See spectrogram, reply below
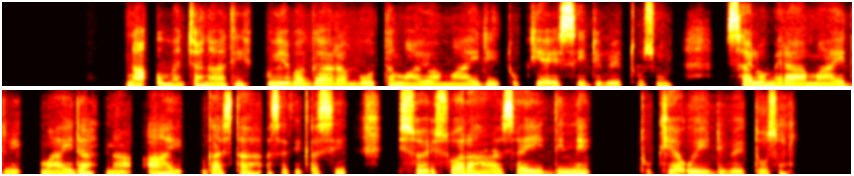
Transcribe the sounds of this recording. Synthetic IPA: naːʔʊmɐt͡ʃʼːɐnaːt̪ɪɡ̥ʊjːɛbɐɡːaːɾɐbo̞ːt̪ːɐmaːjɔwaːmaːjɪd̪ɪt̪ʊkʰːɪjɐʔɛsːid̪ɪbe̞ːt̪ʰːo̞ːsɔnɐ | sɐlɔmɛɾaːmaːj | maːjɪd̪ɐnaːʔaɡɐst̪ɐɐsɐt̪ɪkʼɐsːɪ | ɪsːɔɪ̰sːʊwɐɾɐɦaːsɐjɪd̪ːɪnːɛ | t̪ʊkʰːɪjɐ̰ʔʊjiːd̪ɪbe̞ːt̪ːo̞ːsɔnɐ̥

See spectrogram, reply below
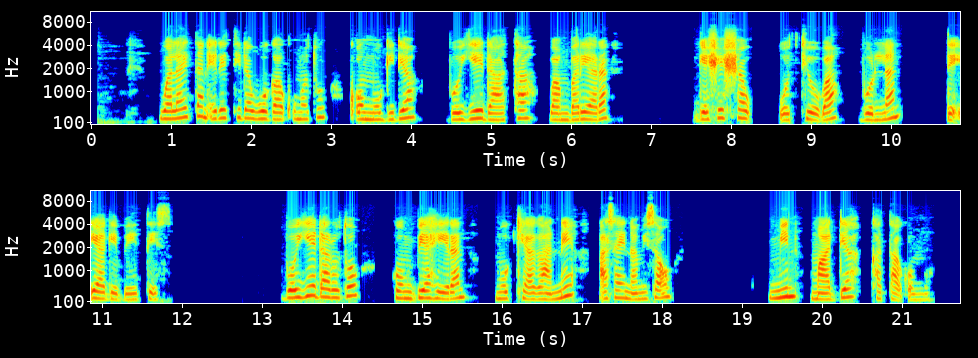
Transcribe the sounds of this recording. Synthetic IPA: wɐlɐjt̪ːɐnɛɾɛt̪ːɪd̪ɐwɔɡaːkʼʊmɐt̪ʊkʼɔmːɔɡɪd̪ɪja | bɔjːeːd̪aːt̪ːabɐmbɐɾɪjaːɾɐ | ɡɛʃɛʃːɐw | ɔt̪ːɪjoːbaː | bɔlːɐn | d̪̥ɛʔɪjaːɡeːbe̞ːt̪ːe̞ːs | bɔjːeːd̪ɐɾɔt̪ɔ | hɔmbɪjɐɦeːɾɐn | mɔkʰːɪjaːɡaːnːɛʔɐsɐjnɐmɪsɐw | mɪnmaːd̪ːɪjɐkɐt̪ːaːkʼɔmːɔ

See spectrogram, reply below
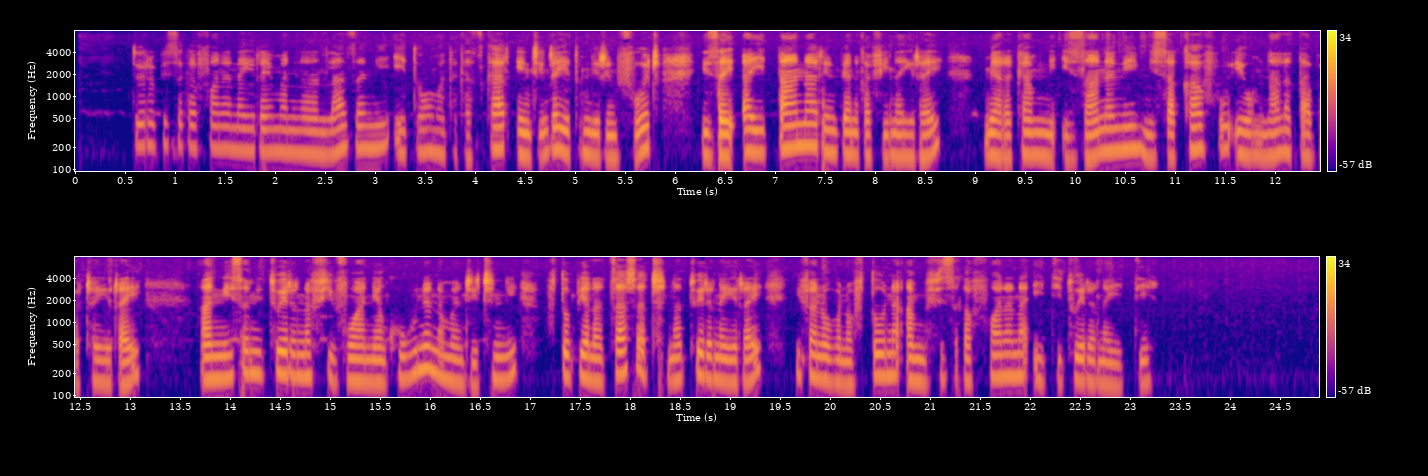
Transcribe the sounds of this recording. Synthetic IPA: t̪ueɾəpesakəfananaiɾajmaninananilazaniʔet̪omad̪aɡasi̥kaɾiiɳɖ͡ʐiɳɖ͡ʐəet̪aminiɾeniv̥uaʈ͡ʂə̥izajait̪anəɾenipianakəv̥inaiɾajmiaɾakaminiʔizananimisakafuʔewaminalat̪abaʈ͡ʂəiɾaj | anesanit̪weɾanəfivuanaŋkʰuunanəmaɳɖ͡ʐeʈ͡ʂinifi̥t̪opialant͡sasaʈ͡ʂə̥nat̪weɾanaiɾajifanovanəfi̥t̪onə̰ʔaminifisakəfuananəʔit̪it̪weɾanait̪i

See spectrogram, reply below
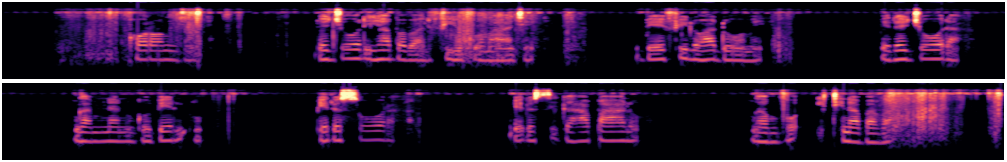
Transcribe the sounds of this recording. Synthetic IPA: kʰɔɾɔmd͡ʒɛ | ɗɔd͡ʒoːɗihababa̰lfiɡɔmad͡ʒɛ | bɛfilɔhadɔːmɛ | ɓɛɗɔd͡ʒɔːɗa | ŋɡamnanuɡɔbelɗu | ɓɛɗɔsɔːɾa | ɓɛ̰ɗɔsiɡaɦapalɔ̰ | ŋɡamvo̰ʔitʰinababa̰l

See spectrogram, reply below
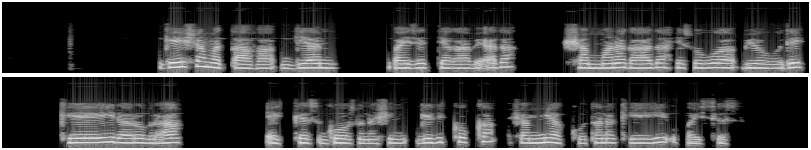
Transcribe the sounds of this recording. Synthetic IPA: ɡe̞ːʃːɐmɐt̪ʼːaːfaːɡɪjɐn | bɐjzɛt̪ːɪjɐɡaːbɛʔɐd̪ɐ | ʃɐmːɐnɐɡaːd̪ɐhɛsɔhʊwaːbɪjoːwɔd̪ɛ | kʰe̞ːhɪd̪ɐɾɔbɪɾaː | ɛkːesɡo̞ːsɔnɐʃɪnɡɪd̪ɪkːɔkːɐʃɐmːɪjakːɔt̪ɐnɐkʰe̞ːhɪʊpɐjsːes

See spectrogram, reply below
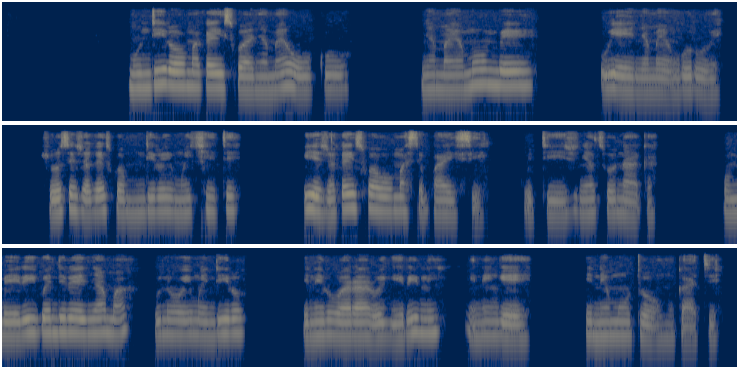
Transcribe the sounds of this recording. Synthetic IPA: mundiro̞makaiswaɲamajeɦuku | ɲamajamombe̞ | uje̞ɲamajaŋɡuruʋe̞ | ʐ̥o̞se̞ʐakaiswamundiro̞imwe̞t͡ʃe̞te̞ | uje̞ʐakaiswawo̞masepaisi | kutʰiʐiɲat͡so̞naːka | kumbe̞rikwe̞ndiɾo̞je̞ɲama | kune̞woimwe̞ndiro̞ | ine̞ruʋaɾarwe̞ɡʱirini | ine̞ŋɡe̞ | ine̞muto̞mukaːtʰi

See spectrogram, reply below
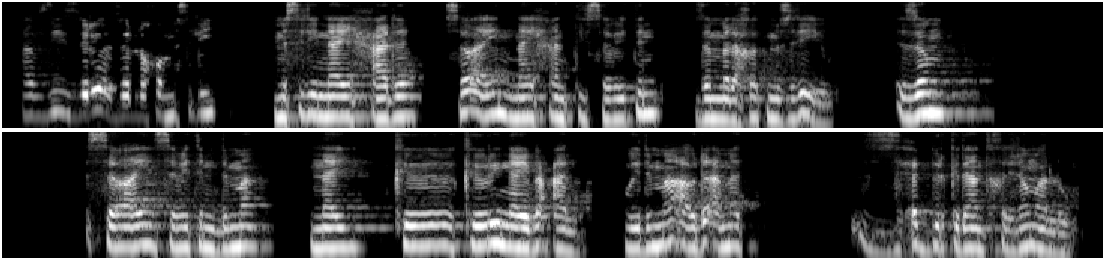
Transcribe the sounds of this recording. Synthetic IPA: ʔaβzizɨɾiʔɐzɐlːɐxumɨsli | mɨslinajħad̪ɐ | sɐβajɪnːajħant̪ʰisɐβet̪ʰɨn | zɐmːɐlaxɐt̪mɨs̬liɨjːu | ʔɨzo̞m | sɐβajɪnsɐβet̪ʰɨnd̪ɨmːa | najkʰkʰɨβɾinajbaʕal | wɔjd̪ɨmːaʔawd̪ɐʔmɐt̪ | zɨħɨbːɨɾkɨd̪ant̪ʰɐ̥xɨlido̞malːɐwu

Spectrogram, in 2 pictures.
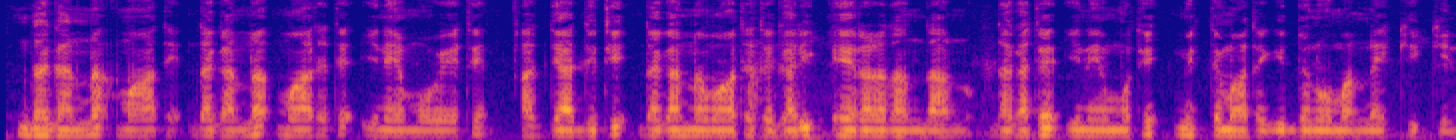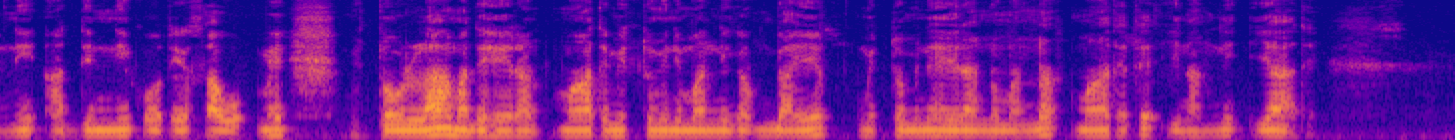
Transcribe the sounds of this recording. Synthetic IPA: d̪ɐɡɐnːɐmaːt̪ɛd̪ɐɡɐnːɐmaːt̪ɛt̪ɛjɪne̞ːmːɔwe̞ːt̪ɛ | ɐd̪ːɪɐd̪ːɪt̪ɪd̪ɐɡɐnːɐmaːt̪ɛt̪ɛɡɐɾɪheːɾɐɾɐd̪ɐnd̪aːnːɔd̪ɐɡɐt̪ɛjɪne̞ːmːɔt̪ɪmɪt̪ːɛmaːt̪ɛɡɪd̪ːɔnoːmɐnːɐɪkːɪkːɪnːɪɐd̪ːɪnːɪkʼɔːt̪ʼe̞ːsːawɔʔmɛmɪt̪ːɔʊlːaːɐmɐd̪ɛɦe̞ːɾɐnːɔmaːt̪ɛmɪt̪ːʊmɪnɪmɐnːɪɡɐje | mɪt̪ːʊmɪnhe̞ːɾɐnːɔmɐnːɐmaːt̪ɛt̪ɛjɪnɐnːɪjaːt̪ɛ̥

